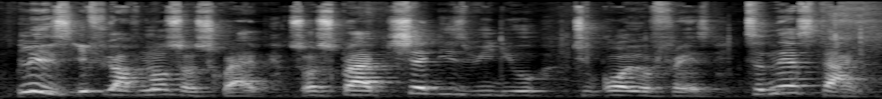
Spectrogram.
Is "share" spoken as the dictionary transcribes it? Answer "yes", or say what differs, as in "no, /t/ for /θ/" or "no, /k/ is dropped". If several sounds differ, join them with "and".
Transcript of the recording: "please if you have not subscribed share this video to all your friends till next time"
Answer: no, /s/ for /ʃ/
